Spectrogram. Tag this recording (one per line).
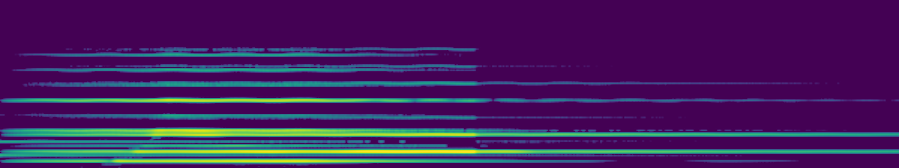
experimental
tubular
reaktor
